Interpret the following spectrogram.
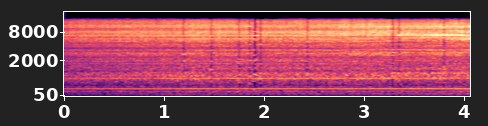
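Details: Vintage Harmon pellet stove revived after long storage; steady whirring blower with constant mid-pitch tone, no knocks or rattles, running smoothly, blowing out 103°F air in a 55°F shop.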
